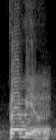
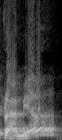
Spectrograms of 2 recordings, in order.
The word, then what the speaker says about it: premier: The word is now British will say premier. British will say premier and Americans will say premier.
